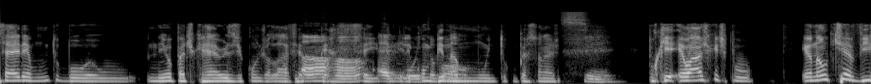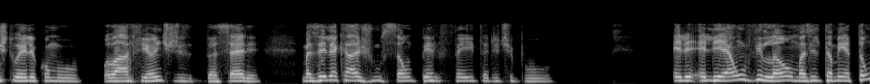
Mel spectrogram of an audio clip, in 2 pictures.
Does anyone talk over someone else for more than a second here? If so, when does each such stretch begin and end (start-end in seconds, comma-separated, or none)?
3.0-4.9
